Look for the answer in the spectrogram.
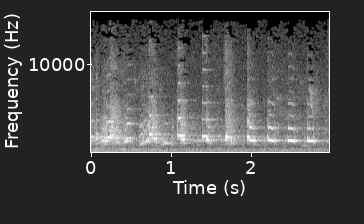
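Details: Seriema singing near the door of a house: a run of loud, harmonic yelping notes, about three to four per second, each note sliding slightly downward, with a low steady hum beneath.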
